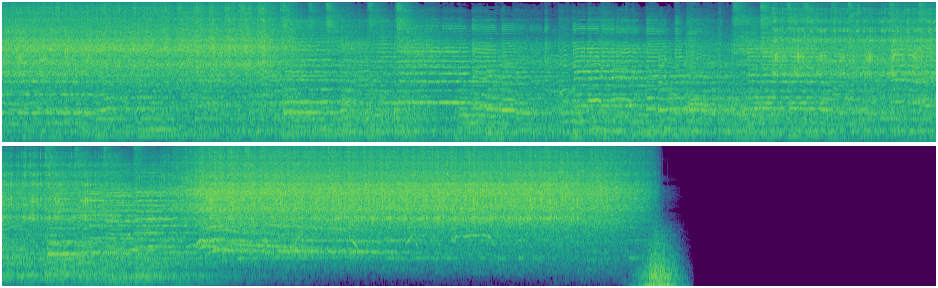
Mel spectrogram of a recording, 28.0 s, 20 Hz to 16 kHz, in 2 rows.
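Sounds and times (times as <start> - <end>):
folk dance music: 0.0 - 22.6
crowd applause and cheering: 0.0 - 23.6
low whoosh: 23.4 - 24.4.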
